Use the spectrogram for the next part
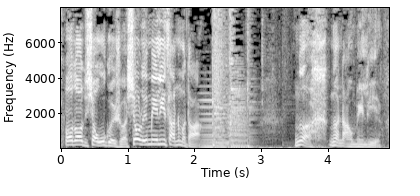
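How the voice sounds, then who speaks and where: Male chat-show host, high voice, blunt teasing delivery over loud guitar music. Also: big pitch swings, fairly quick. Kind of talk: casual chat answering listener messages.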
